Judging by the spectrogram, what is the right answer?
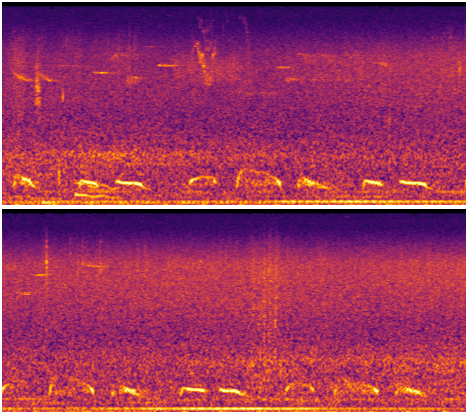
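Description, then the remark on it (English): A pigeon coos over and over in a steady rhythm, soft repeated calls running throughout against a constant low rumbling drone in the background. “Pigeon from nowhere.”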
